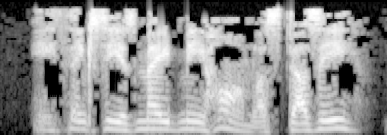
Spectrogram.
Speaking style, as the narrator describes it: mumbled Brown very low

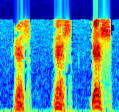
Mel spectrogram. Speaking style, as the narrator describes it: ran the keen whispers

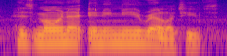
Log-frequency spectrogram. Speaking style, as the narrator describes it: asked Peter Rabbit

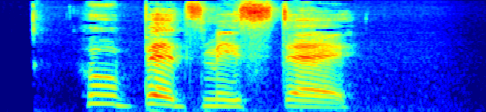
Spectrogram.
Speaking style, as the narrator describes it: said the miller, in a voice deep and gruff, like the growl of a great dog

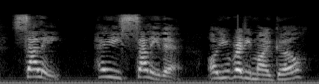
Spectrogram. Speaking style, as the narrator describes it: said Jellyband, and shouted lustily

